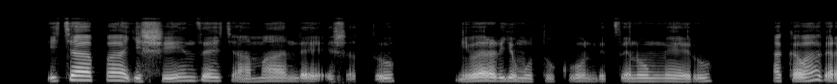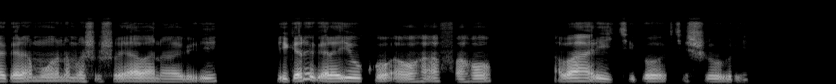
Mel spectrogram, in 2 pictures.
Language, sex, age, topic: Kinyarwanda, female, 25-35, government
